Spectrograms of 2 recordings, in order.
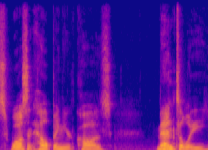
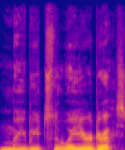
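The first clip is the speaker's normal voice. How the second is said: put-on dopey cartoon voice, louder; 6 dB louder than usual. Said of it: "doing my best Patrick Star voice".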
